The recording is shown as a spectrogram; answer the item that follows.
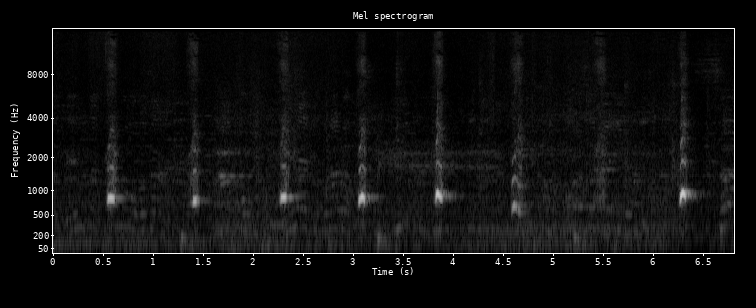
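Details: Fourteen-year-old blind Shih Tzu with terminal cancer and seizures, recorded 28 October 2017: short, sharp whimpering yelps repeating about every three-quarters of a second, fairly regular, with faint low murmurs between.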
